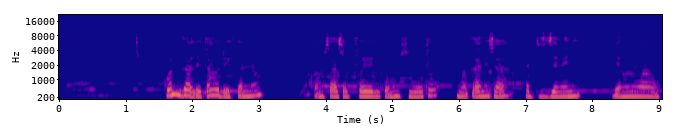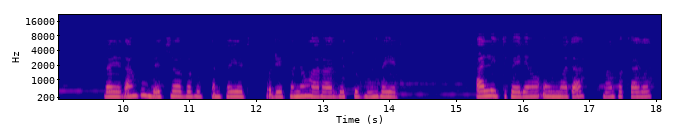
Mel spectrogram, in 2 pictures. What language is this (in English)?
Oromo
